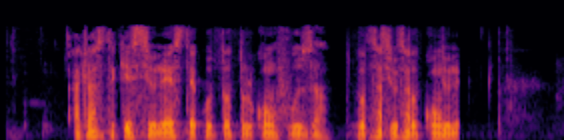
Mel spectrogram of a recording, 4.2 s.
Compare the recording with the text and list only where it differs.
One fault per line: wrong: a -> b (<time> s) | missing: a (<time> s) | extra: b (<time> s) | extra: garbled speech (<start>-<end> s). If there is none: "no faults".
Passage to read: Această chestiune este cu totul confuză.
extra: garbled speech (2.6-3.4 s)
